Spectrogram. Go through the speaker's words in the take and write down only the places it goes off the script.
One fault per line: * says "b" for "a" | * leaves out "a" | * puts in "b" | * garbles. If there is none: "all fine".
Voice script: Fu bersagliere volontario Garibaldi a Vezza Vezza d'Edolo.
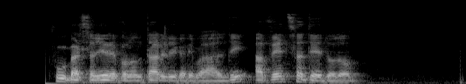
* puts in "di"
* leaves out "Vezza"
